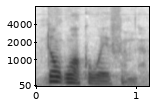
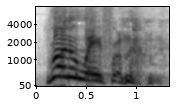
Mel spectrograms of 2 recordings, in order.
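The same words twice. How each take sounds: First: Low, soft, understated advice; hushed and low, holding back; quiet setup. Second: Sudden loud burst; loud, urgent exclamation; shouted punch line. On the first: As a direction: drop right down before the punch line. Soft setup before loud punch line. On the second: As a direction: belt it out as a comic warning. Loud punch line after quiet setup. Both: Shown as a demonstration.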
